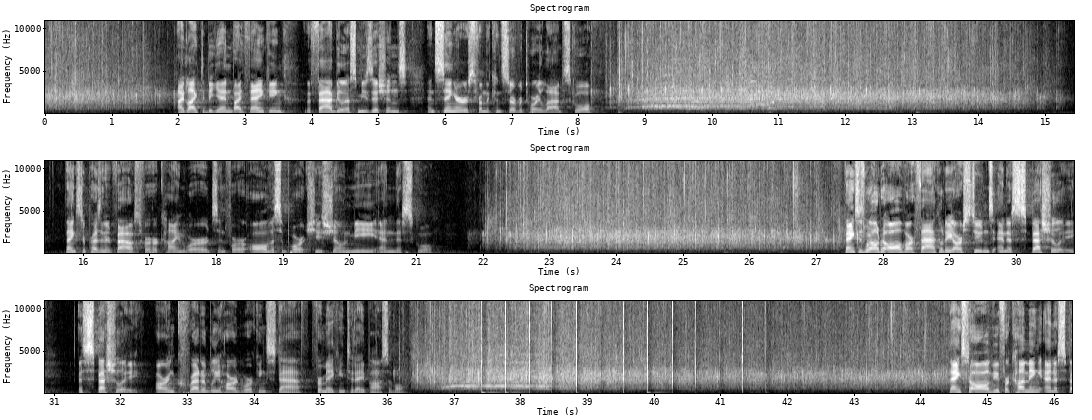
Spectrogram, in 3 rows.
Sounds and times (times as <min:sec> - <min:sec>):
Narration, monologue: 0:01.8 - 0:08.5, 0:15.3 - 0:21.8, 0:27.2 - 0:36.4, 0:44.4 - 0:46.2
Male speech, man speaking: 0:02.0 - 0:08.2, 0:15.8 - 0:21.3, 0:27.4 - 0:36.3, 0:44.4 - 0:46.2.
